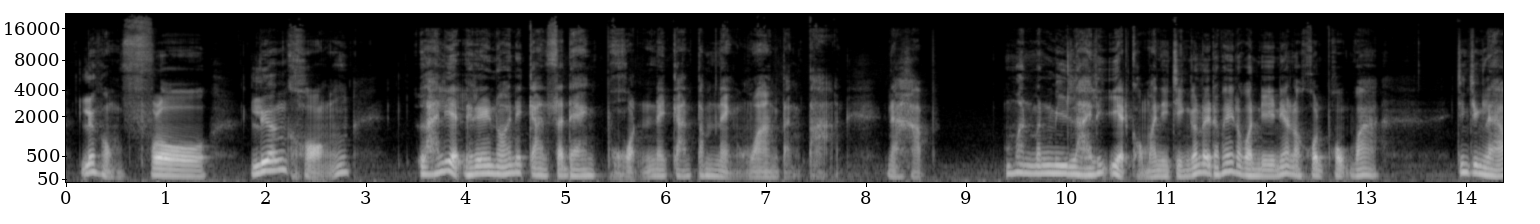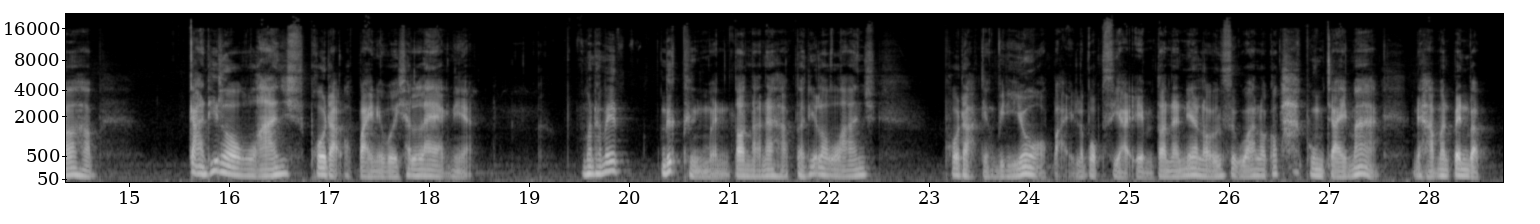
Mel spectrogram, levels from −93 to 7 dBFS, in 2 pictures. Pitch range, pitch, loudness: 100-140 Hz, 115 Hz, -25 LUFS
